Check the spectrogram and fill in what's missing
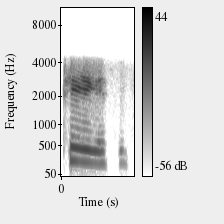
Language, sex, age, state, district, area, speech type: Dogri, female, 45-60, Jammu and Kashmir, Reasi, rural, conversation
